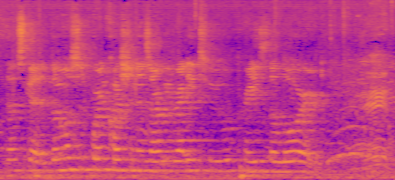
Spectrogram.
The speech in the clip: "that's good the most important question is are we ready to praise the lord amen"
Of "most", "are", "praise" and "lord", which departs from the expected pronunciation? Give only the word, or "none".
none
